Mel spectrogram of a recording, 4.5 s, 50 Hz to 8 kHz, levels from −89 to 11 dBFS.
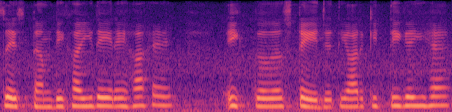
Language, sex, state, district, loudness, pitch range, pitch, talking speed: Punjabi, female, Punjab, Kapurthala, -16 LUFS, 205-225 Hz, 220 Hz, 145 wpm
